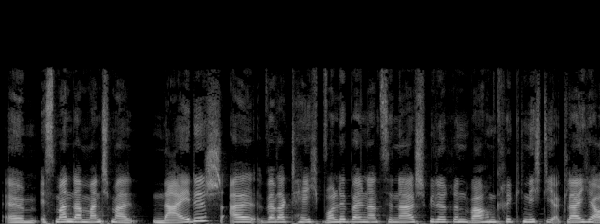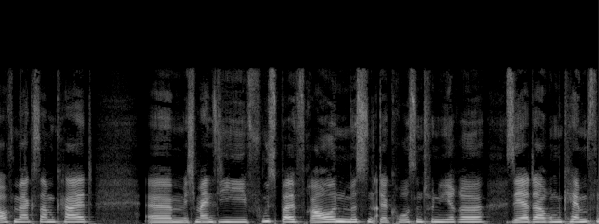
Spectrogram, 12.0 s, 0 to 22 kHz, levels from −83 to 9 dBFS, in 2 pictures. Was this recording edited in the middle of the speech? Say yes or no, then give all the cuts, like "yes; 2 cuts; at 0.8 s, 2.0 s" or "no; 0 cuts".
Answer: yes; 6 cuts; at 2.8 s, 3.2 s, 5.2 s, 8.2 s, 9.8 s, 11.1 s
